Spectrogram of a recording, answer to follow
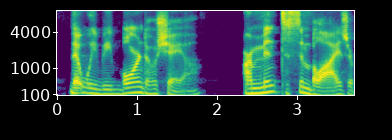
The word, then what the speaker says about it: Hosea: Now, in the book of Hosea, actually pronounced Hosea, chapter 1, we get a curious story about Hosea being ordered to marry a harlot, a prostitute named Gomer.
